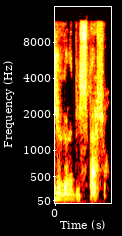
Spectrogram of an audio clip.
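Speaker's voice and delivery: soft, low imitation of a coach; hushed retold encouragement; close in the ear. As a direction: lean in and speak low, privately. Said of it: "his mouth gets right next to my ear".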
